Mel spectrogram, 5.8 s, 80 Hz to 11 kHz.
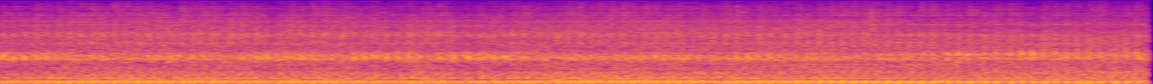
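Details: DRR 90 small single-cylinder engine just after water pump rebuild (damaged shaft caused seal coolant leak), coolant topped off: steady even idle with no knocks or rattles; running fine.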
